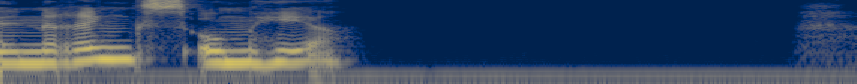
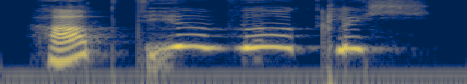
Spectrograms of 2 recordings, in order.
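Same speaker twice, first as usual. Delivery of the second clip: put-on old beggar woman voice; 8 semitones higher than usual. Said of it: "fragte die Bettlerin".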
